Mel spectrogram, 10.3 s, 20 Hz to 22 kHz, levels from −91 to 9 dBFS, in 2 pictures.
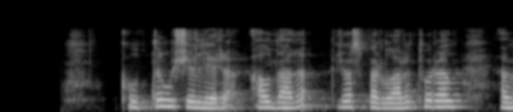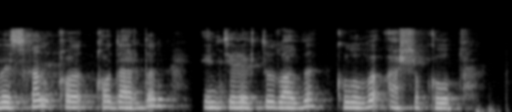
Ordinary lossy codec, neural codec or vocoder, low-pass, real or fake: none; codec, 16 kHz, 4 kbps, FunCodec, trained on Chinese and English, 50 frames a second; none; fake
